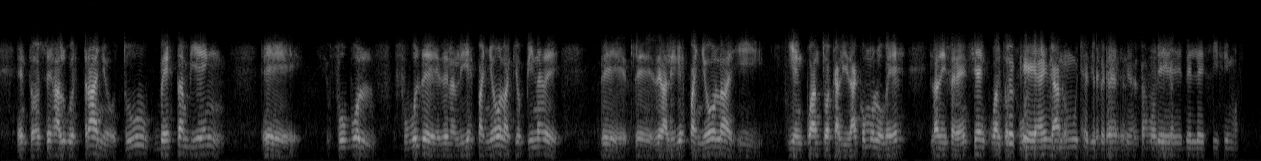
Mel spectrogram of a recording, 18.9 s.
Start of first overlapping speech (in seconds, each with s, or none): 14.9 s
